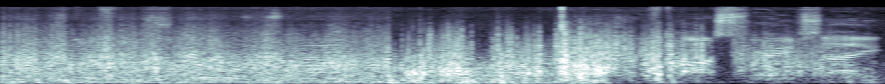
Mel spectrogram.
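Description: Strong wind buffeting the microphone: a loud, rough, steady rush that eases about three seconds in.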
